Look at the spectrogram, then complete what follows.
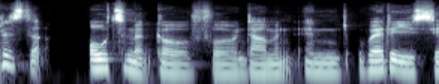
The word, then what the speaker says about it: Endaoment: mentioned at the beginning endowment is spelled a little differently than you would expect it to be e-n-d-a-o-m-e-n-t we like word play and that's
